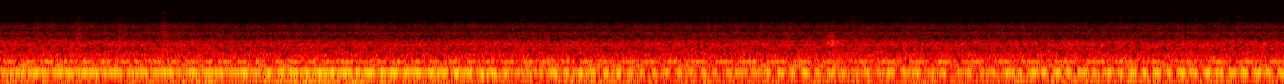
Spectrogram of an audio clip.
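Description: A steady low machine hum at one unchanging pitch, over a faint hiss.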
